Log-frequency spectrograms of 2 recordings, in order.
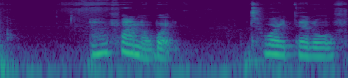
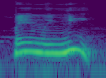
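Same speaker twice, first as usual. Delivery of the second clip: punched out much louder; emphatic; 4 semitones higher, 10 dB louder than usual. Retold or imitated. Telling son his wording scared her, emphatic loud punchline. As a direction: land the joke on yourself. Joking she was the one scared.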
